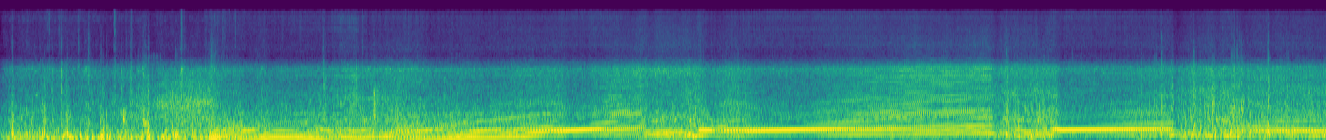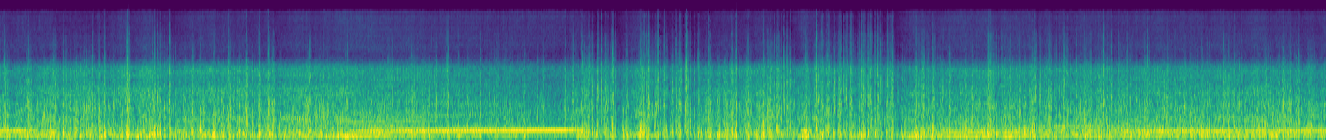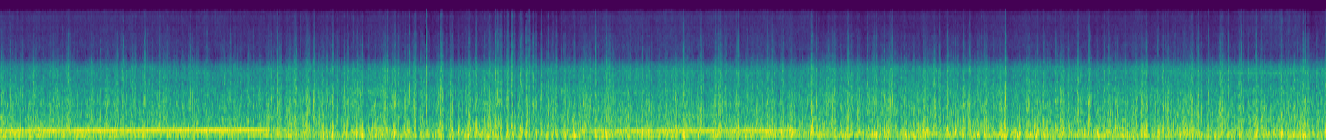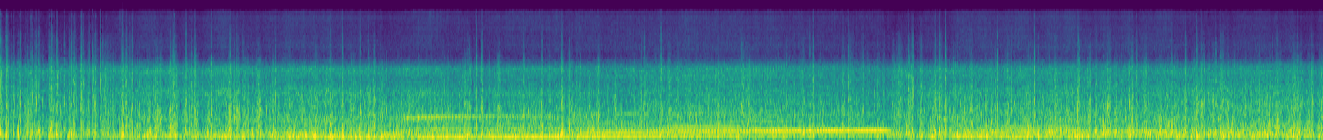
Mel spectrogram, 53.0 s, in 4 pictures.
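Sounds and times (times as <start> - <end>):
car engine accelerating: 0.0 - 53.0
road noise: 0.0 - 53.0
wind noise: 0.0 - 53.0.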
